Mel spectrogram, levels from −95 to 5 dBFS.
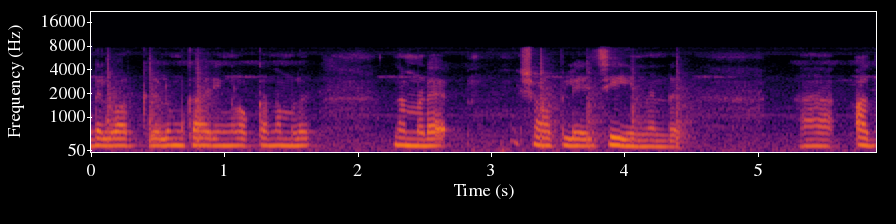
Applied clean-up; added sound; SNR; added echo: none; Hammer; 16 dB; none.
